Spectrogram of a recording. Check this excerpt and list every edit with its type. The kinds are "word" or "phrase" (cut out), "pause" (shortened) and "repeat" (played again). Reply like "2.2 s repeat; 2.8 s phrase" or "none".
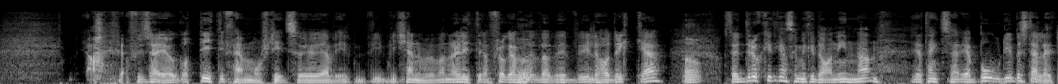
none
